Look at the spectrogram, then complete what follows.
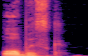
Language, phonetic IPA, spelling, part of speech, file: Russian, [ˈobɨsk], обыск, noun, Ru-обыск.ogg
- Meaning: search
